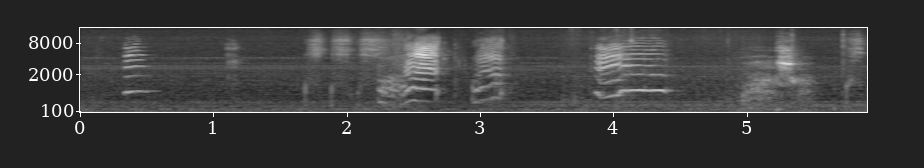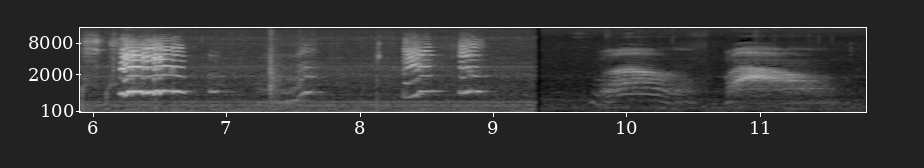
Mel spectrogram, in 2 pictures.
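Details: Cats meowing to attract a pet cat or reassure a new kitten; a run of short, quick meows and chirps in a small room, then two longer, louder meows against near silence.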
